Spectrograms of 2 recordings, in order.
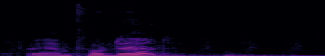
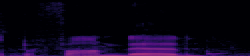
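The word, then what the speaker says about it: BafomDad: Bamfo dead? I believe it's Bafom dead. And I'll thank you to pronounce it correctly.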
